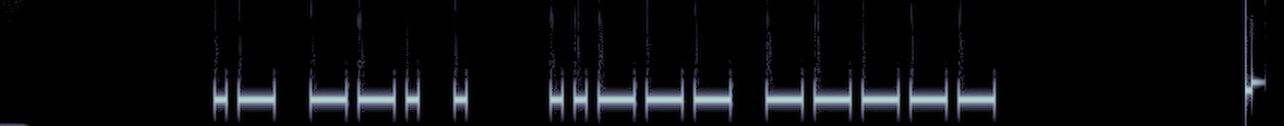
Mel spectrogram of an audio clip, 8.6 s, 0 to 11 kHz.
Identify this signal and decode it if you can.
Morse code, heard as a keyed tone, about 15 wpm, 700 Hz. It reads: AGE 20
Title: Practice QSO - Exchange 3 - More Info - 15wpm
